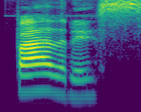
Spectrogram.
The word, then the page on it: padres: Spanish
